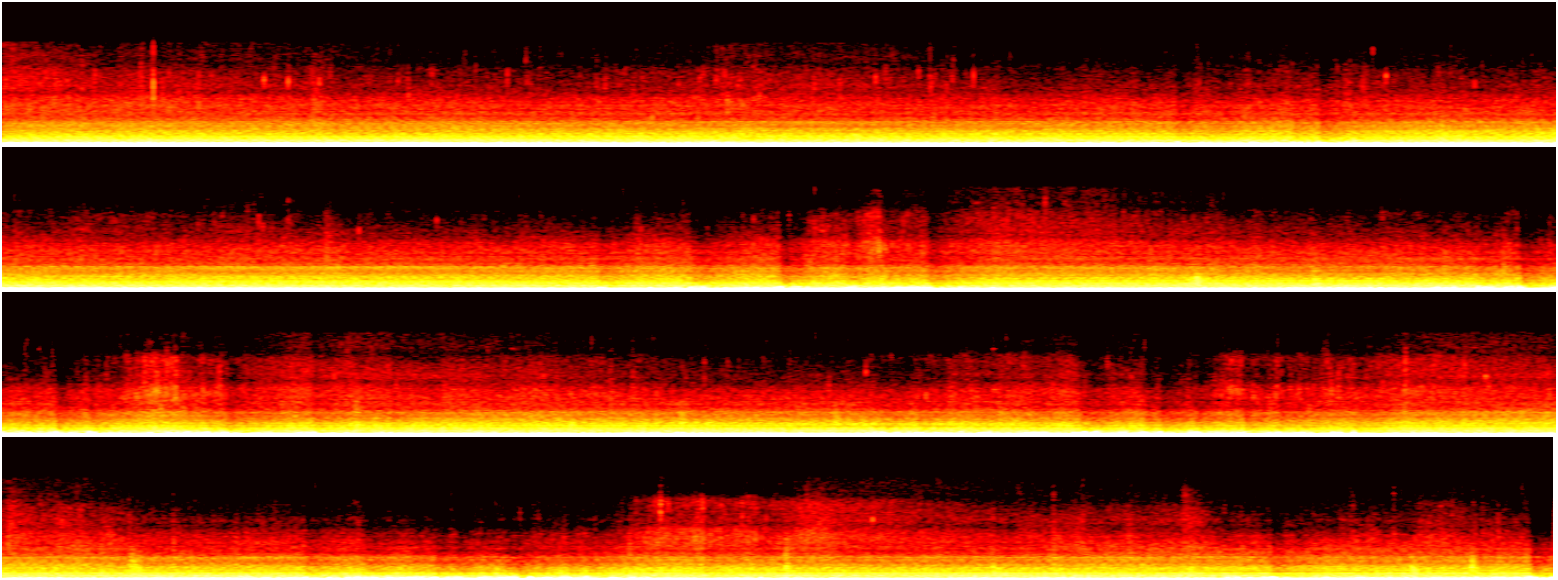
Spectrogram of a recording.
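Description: Boat engine running steadily at one even pitch while under way, with stretches of wind rumble on the microphone in the middle and later part.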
